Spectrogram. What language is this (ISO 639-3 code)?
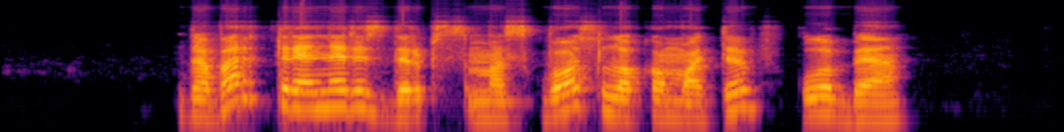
lit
